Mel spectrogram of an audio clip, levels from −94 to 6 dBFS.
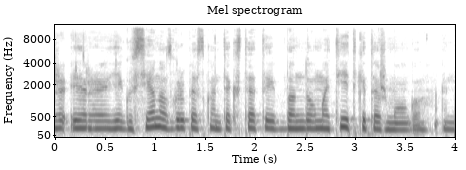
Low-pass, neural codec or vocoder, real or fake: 10.8 kHz; vocoder, 44.1 kHz, 128 mel bands, Pupu-Vocoder; fake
